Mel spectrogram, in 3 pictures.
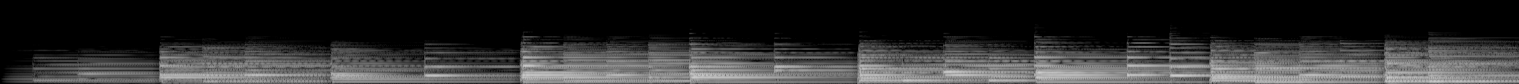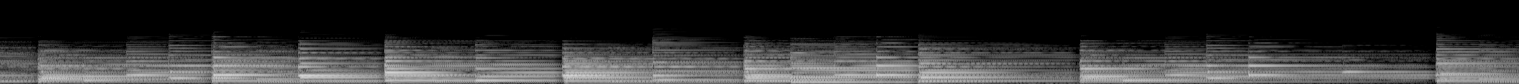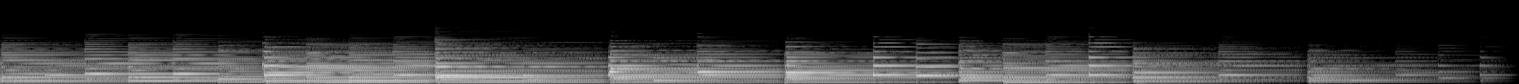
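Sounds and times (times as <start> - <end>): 
piano karaoke track: 0.2 - 45.4.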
